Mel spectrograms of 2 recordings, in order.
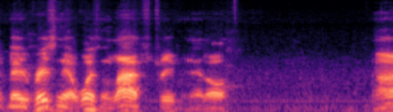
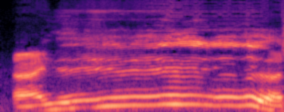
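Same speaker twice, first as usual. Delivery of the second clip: drawn-out, higher power-up "all right"; anime power-up; 11 semitones higher than usual. Pretend. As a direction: charge up like a cartoon fighter powering up. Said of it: "getting into a Dragon Ball Z moment".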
